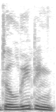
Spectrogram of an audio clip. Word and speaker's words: deleting: Maybe you should try deleting them completely. 아, deleting. 그죠? Maybe you should try deleting them completely. 트 발음을 거의 안 하고 있죠.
